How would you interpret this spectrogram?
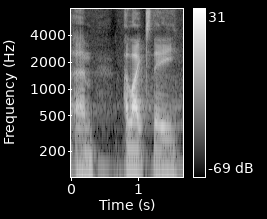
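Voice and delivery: ordinary talk, nothing marked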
